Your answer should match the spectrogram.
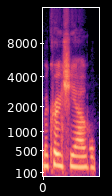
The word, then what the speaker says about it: Mercutio: Mercutio.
